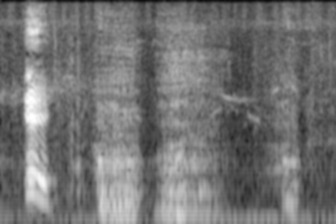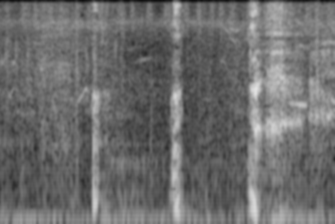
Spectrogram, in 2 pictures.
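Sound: tiger roaring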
